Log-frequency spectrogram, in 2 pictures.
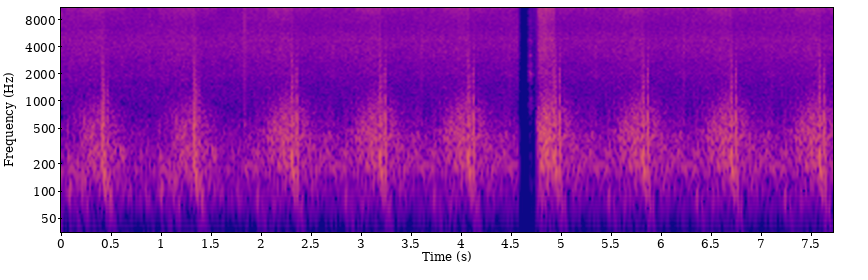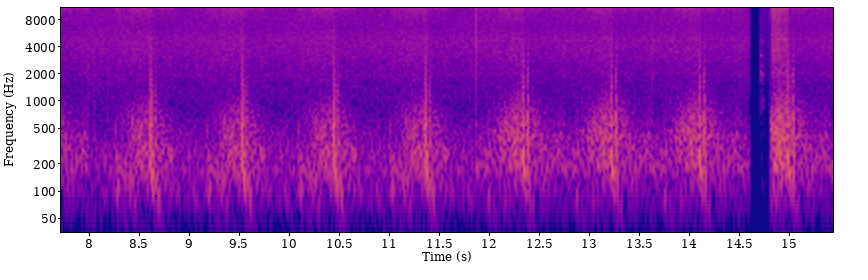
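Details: Patent ductus arteriosus murmur heard at the aortic area on auscultation, with music playing.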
